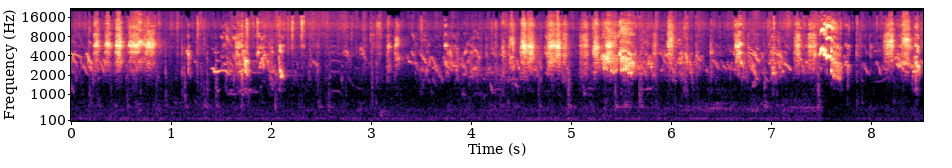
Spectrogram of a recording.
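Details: Chicks eating rice, continuous overlapping high-pitched chirping from many birds, swelling and fading in waves, with scattered pecking clicks.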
